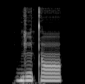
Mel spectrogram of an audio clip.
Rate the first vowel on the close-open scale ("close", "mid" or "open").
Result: close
